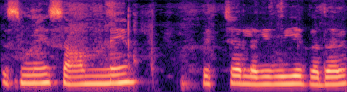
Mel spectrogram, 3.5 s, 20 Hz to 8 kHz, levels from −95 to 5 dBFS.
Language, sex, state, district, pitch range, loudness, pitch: Hindi, female, Chhattisgarh, Korba, 200-220 Hz, -12 LUFS, 210 Hz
